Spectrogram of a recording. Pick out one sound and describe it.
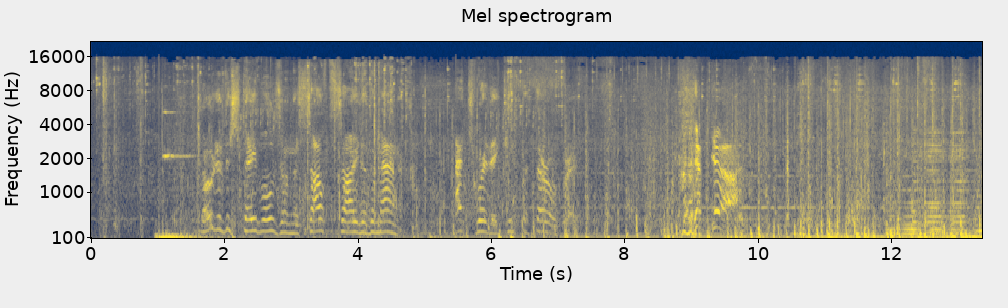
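Horses' hooves thud on a dirt track.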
